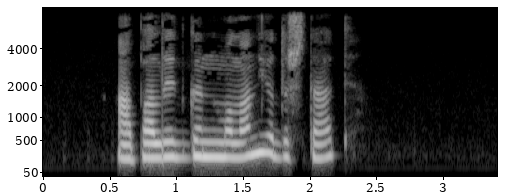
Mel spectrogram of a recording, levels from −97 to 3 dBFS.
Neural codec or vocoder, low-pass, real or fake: none; 7.2 kHz; real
